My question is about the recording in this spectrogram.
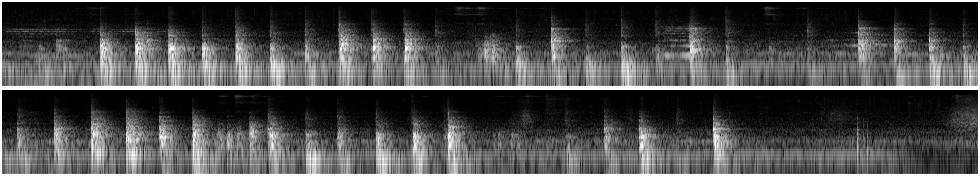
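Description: A pestle pounding a whole frozen tomato in a kundi danda mortar, about two to three strikes a second with a couple of short pauses, crushing it to a paste. The strokes stop near the end.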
